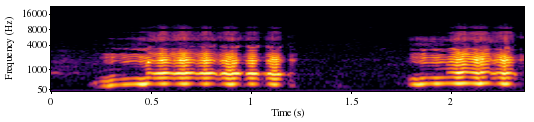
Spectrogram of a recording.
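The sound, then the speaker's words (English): A person's voice imitates a sheep's bleat twice: a long, wavering baa followed by a shorter one after a brief pause, loud with no other talking. “I even still have the song, man.”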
